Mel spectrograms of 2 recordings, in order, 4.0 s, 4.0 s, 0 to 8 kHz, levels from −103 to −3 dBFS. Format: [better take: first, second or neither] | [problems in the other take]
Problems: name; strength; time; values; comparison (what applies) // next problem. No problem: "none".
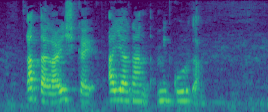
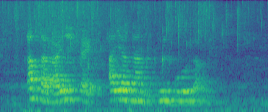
first | background sound (Sink (filling or washing)); 13 dB below the speech // room echo; dies away in 0.9 s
